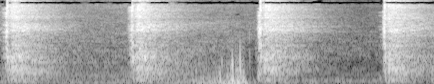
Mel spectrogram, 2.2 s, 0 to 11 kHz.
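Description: Four evenly spaced hammer blows, metal on metal, each with a short ring, driving a new bearing into a Peugeot 206 rear suspension arm.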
